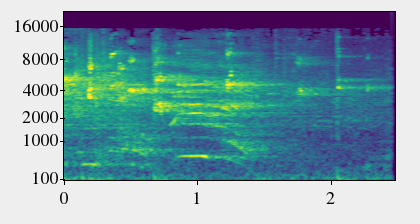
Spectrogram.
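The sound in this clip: A basketball dribbled on a court during a game, rhythmic bounces heard beneath continuous talk.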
